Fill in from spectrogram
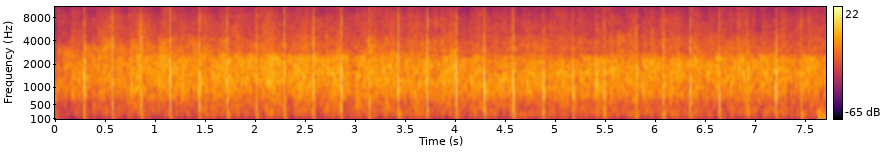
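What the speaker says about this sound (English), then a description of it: "So give the team who was responsible for that a great applause." Audience at a central bank conference claps in a steady, evenly spaced rhythm, sharp distinct beats repeating about three times a second without pause, fairly close and with no talk over it.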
